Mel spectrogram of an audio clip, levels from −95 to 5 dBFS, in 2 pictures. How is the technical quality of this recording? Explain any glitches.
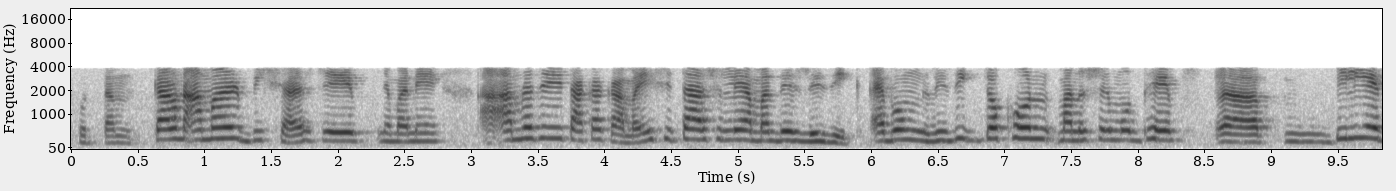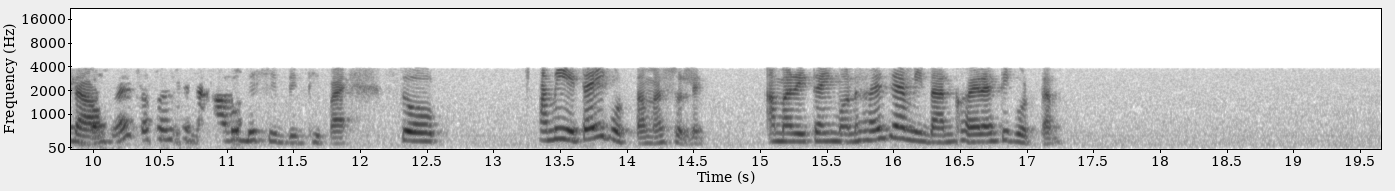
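Two kinds of glitch cluster around the 10-second mark: a second voice bleeding in, and the main speech being pushed down while it does. The audio is narrowband throughout, with nothing above 4 kHz, which fits a G.711 A-law call path.

From 9.99 to 10.11 s, and again from 10.62 to 10.76 s, short scraps of another voice appear. This is likely the other side's voice leaking through: the far end played on a loudspeaker and reached the microphone, and the echo canceller left some of it in. The first scrap is roughly as loud as the speech itself. The second sits well underneath, about 20 dB down. Both are brief fragments, which sets them apart from crosstalk on the line.

From 10.08 to 11.21 s the speech itself sags, dropping by as much as about 15 dB, and about a second of it in total sounds dulled or broken up. This points to speech suppressed in double talk. 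With both sides talking at once, the canceller apparently could not tell the talker from the echo and attenuated everything. It differs from a dropout because the speech thins and dips rather than vanishing cleanly, and it coincides with the leaked voice.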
